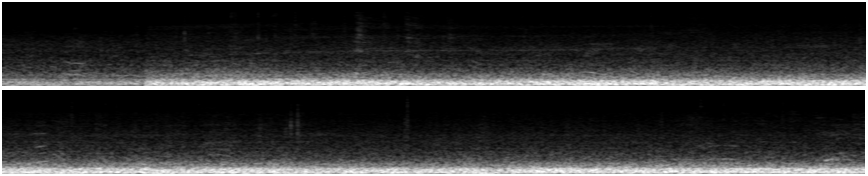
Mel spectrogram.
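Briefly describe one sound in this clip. Jet engines roar loudly as an airliner speeds along a runway.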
